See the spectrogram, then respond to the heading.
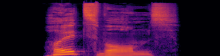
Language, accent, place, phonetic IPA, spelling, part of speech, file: German, Germany, Berlin, [ˈhɔlt͡sˌvʊʁms], Holzwurms, noun, De-Holzwurms.ogg
- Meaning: genitive singular of Holzwurm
